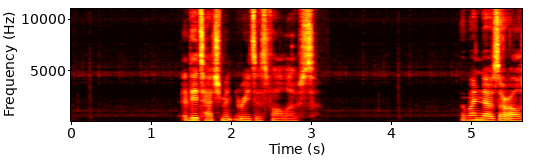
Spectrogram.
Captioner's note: wind, creaking, drones fade in and crescendo throughout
